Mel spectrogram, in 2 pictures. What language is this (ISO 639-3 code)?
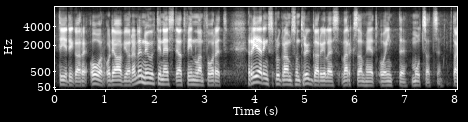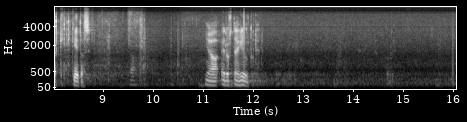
fin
